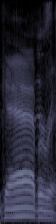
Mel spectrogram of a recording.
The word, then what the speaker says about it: Gaborik: It's a Gaborik. Yeah, accent on the first part. Gaborik.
